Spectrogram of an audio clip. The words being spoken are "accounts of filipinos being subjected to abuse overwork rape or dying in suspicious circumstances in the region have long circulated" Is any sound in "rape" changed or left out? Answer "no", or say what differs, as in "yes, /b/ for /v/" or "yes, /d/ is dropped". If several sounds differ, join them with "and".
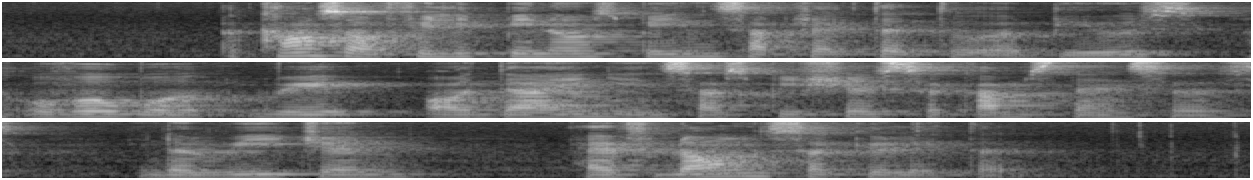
yes, /p/ is dropped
